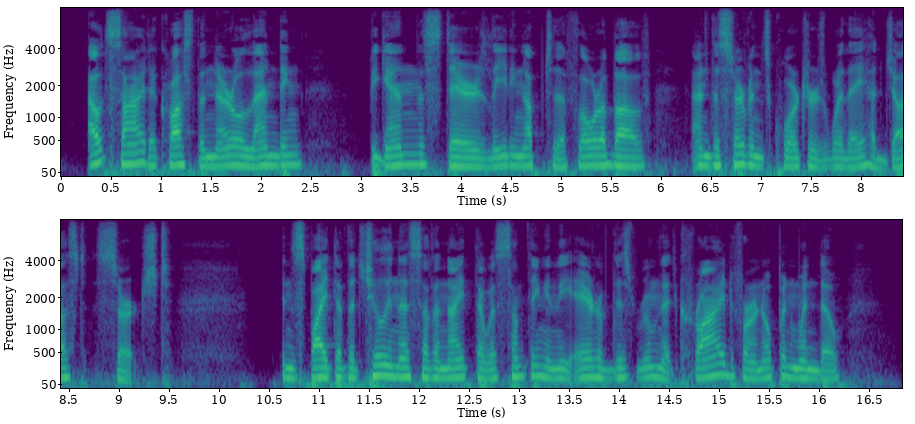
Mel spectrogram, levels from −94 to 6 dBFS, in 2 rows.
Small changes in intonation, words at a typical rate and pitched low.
Yes: narrow, 2.2 semitones; average, 165 wpm; low, 125 Hz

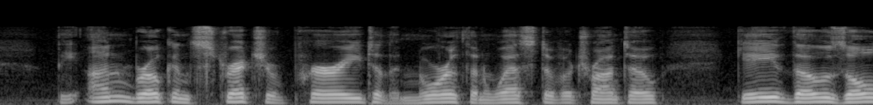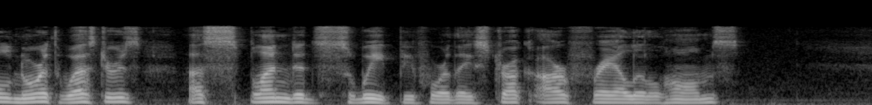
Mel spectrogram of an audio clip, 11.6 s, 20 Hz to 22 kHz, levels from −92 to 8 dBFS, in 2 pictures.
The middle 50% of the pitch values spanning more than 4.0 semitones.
No: average, 3.2 semitones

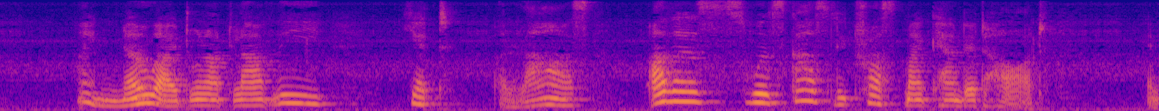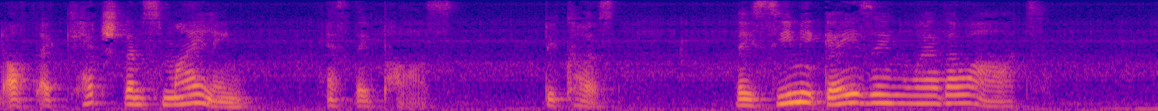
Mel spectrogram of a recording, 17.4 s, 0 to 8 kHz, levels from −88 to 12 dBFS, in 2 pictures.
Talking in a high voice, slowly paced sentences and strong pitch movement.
Yes: high, 200 Hz; slow, 115 wpm; wide, 6.0 semitones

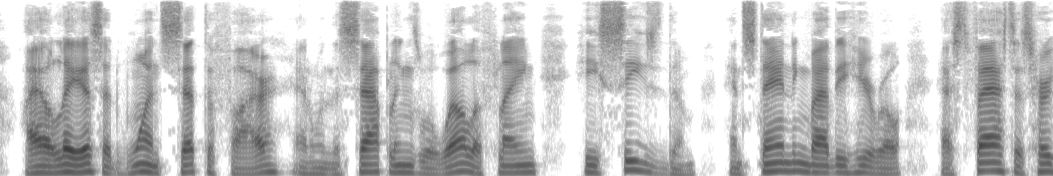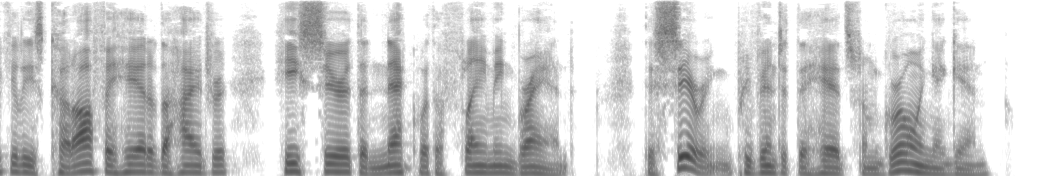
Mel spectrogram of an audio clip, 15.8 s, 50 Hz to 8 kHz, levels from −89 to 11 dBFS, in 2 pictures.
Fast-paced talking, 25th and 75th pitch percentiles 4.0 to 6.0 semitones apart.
No: average, 180 wpm; average, 4.3 semitones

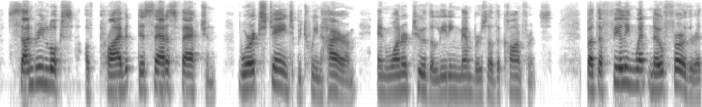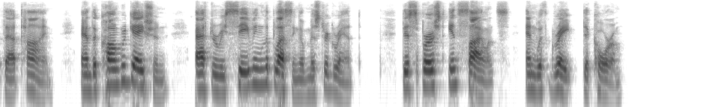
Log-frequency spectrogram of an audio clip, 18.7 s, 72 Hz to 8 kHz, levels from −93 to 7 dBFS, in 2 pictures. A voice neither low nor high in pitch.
Yes: medium, 160 Hz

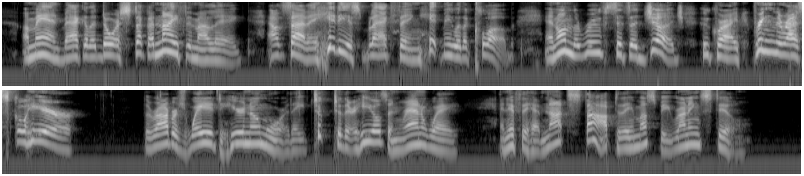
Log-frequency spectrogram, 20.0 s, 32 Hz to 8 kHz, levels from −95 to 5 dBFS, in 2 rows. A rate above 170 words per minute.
Yes: average, 185 wpm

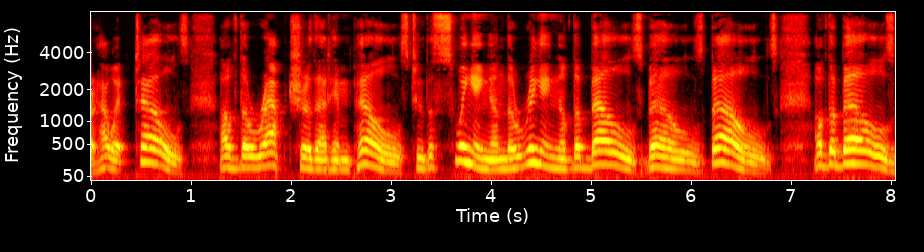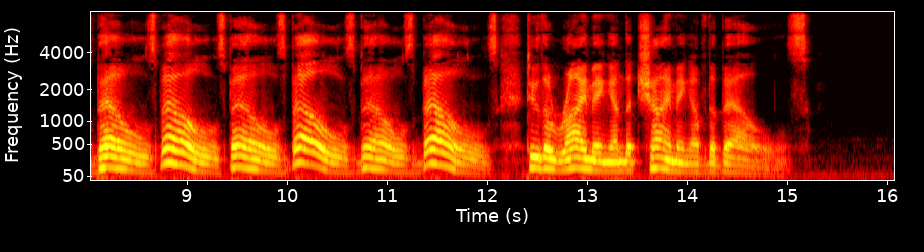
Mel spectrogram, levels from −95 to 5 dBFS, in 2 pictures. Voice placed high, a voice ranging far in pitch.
No: medium, 140 Hz; wide, 7.0 semitones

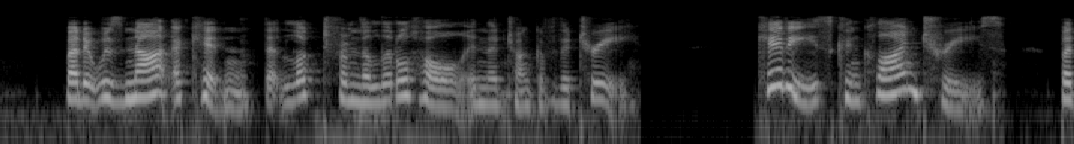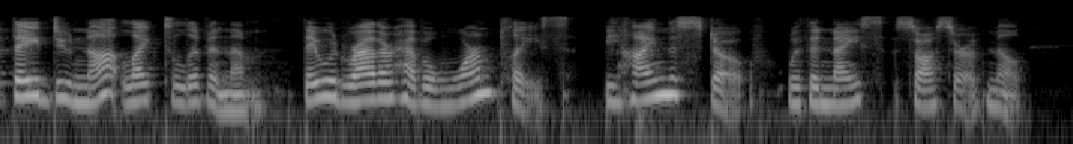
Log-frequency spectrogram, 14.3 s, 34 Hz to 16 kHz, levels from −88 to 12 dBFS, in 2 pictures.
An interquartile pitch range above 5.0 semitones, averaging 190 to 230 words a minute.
No: average, 4.6 semitones; average, 195 wpm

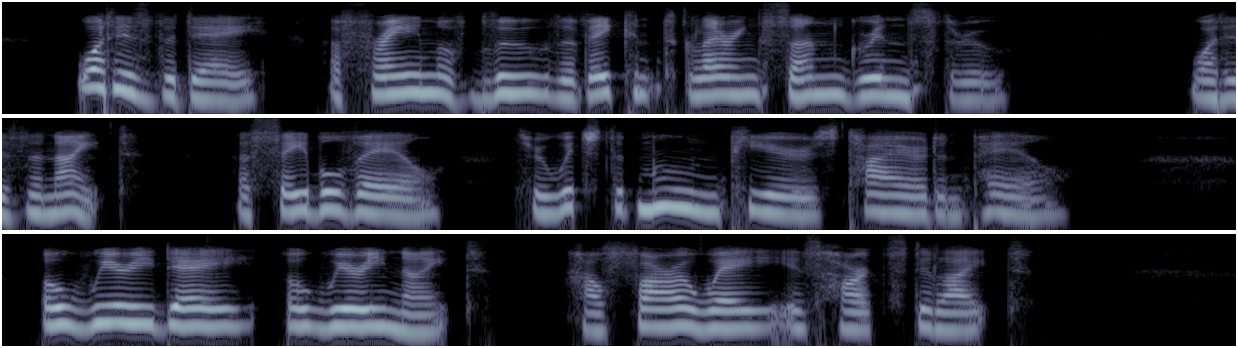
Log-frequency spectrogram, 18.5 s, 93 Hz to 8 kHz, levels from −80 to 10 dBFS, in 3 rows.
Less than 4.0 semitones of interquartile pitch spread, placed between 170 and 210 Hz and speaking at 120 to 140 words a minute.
Yes: average, 2.8 semitones; high, 190 Hz; slow, 135 wpm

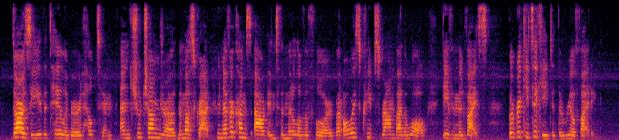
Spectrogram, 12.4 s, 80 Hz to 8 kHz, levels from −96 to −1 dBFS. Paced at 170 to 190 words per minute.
Yes: average, 180 wpm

